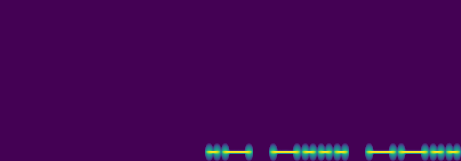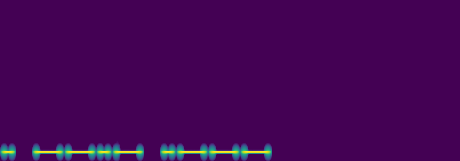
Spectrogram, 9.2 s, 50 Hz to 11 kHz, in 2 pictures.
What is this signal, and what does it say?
Morse code, heard as a keyed tone, about 15 wpm, 700 Hz. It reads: AB7QJ
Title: USA Call Signs - 5 Characters - Repeated 2x - 15wpm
